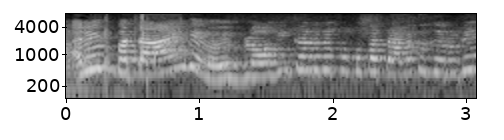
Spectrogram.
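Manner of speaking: loud, high-pitched protest to mum; real indignant outburst. Real, not acted. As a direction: raise pitch and volume to object. Protesting to her mother's scolding.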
